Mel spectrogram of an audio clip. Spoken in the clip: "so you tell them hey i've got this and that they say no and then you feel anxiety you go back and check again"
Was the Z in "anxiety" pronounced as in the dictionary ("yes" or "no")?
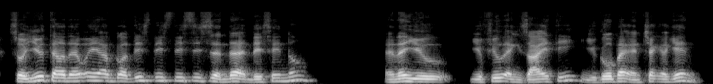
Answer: yes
